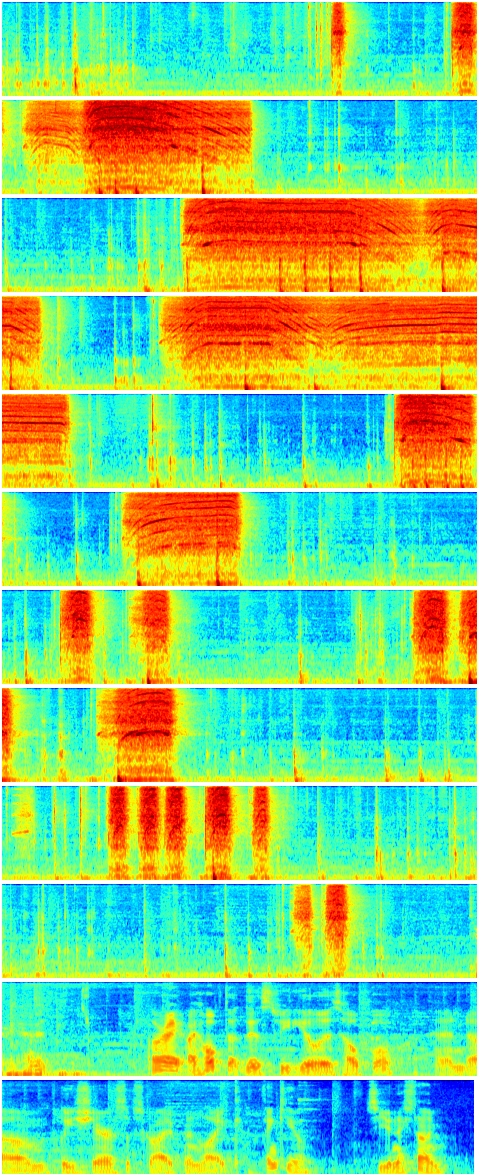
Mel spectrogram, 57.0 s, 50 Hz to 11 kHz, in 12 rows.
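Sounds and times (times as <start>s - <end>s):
power drill whining: 4.5s - 7.4s, 11.3s - 14.8s, 15.8s - 19.9s, 22.9s - 24.0s, 24.9s - 26.3s, 29.0s - 30.4s, 32.6s - 33.6s, 34.2s - 35.2s, 38.0s - 38.4s, 39.0s - 40.8s, 45.6s - 46.4s.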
